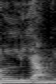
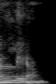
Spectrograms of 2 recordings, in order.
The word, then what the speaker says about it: 俩: Kalau liang itu 2. Ya, angka 2. Memang ada juga yang bacanya liang, tapi dia baca yang benarnya adalah lia.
